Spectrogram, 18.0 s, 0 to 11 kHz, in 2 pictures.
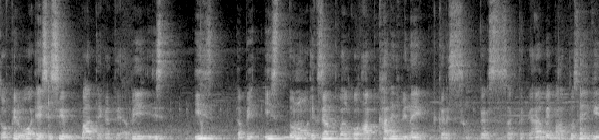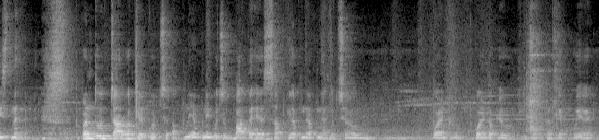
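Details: Adult man who stammers, on Day 6 of a daily stammering practice routine (breathing, vowel, tongue and lip exercises, tongue twisters, story telling), telling a story in Hindi; stammering.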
